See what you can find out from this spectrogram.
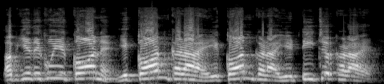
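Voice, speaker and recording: A male chemistry teacher lectures in a playful, animated way and jokes as he teaches. His voice is fairly high for a man, and he slips English phrases into his talk. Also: normal speed. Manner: playful, jokey, laughs while teaching; animated, mixes Hindi and English. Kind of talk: classroom lecture.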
